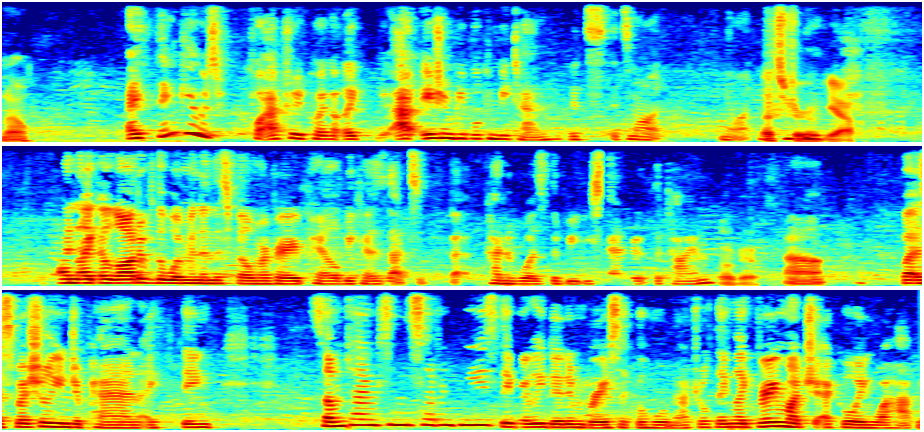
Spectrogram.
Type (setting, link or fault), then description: setting, live audience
